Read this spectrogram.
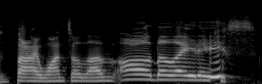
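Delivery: high, loud, slow lovestruck swoon; Sanji impression. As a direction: swoon over the ladies. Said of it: "But Sanji says".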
